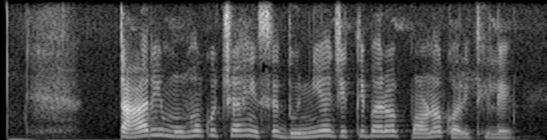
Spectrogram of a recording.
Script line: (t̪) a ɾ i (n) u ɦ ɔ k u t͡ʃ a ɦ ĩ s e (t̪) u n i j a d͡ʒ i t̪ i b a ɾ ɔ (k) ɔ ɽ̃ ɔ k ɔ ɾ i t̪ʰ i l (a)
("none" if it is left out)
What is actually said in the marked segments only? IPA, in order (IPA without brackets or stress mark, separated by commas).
t̪, m, d̪, p, e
